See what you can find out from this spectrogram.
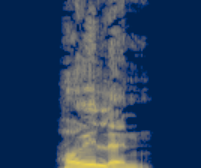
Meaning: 1. to howl, to whine (make a loud, usually high-pitched sound) 2. to weep, to cry (see usage notes)
- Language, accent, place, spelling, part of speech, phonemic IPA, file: German, Germany, Berlin, heulen, verb, /ˈhɔʏ̯lən/, De-heulen.ogg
